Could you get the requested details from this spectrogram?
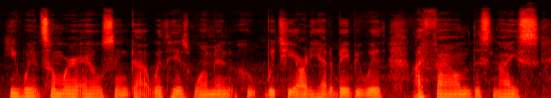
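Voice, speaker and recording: A man's voice: mid-range voice, little pitch movement, fairly quick, creaky, slight background noise, voice pushed up, close to an everyday voice. A man voicing an exasperated woman sitcom character, complaining dramatically about her love life.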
